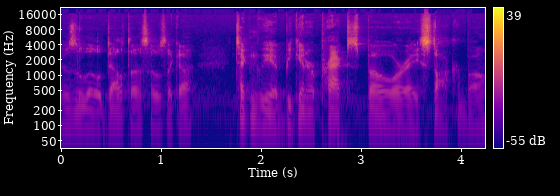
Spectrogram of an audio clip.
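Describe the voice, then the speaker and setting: A man with an American accent, music in the background. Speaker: streamer. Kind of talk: casual chat. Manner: halting.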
